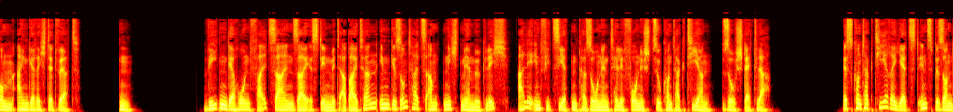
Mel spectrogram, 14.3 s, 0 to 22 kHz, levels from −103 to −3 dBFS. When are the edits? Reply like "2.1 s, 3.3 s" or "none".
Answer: 1.8 s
